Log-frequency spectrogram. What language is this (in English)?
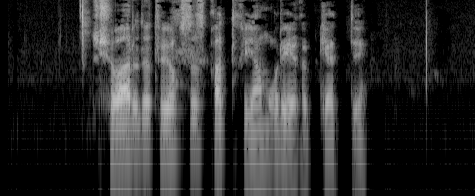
Uyghur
